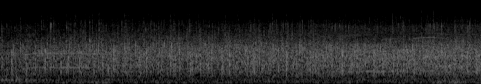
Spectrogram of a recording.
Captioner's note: audience applauds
